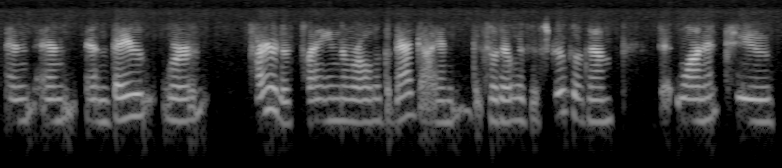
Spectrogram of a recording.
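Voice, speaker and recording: A woman tells her story earnestly down a tinny, phone-like line, her voice gravelly with fry. She rambles, circling back and restarting her sentences. The sound is dry and close, with no room around it. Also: fairly low pitch, normal speed, no echo. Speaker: interview guest. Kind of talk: first-person storytelling.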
